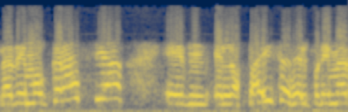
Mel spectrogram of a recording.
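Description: Over noticeable background noise, a woman speaks in a high pitch with an animated tone and lively intonation. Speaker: teacher. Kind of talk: radio interview.

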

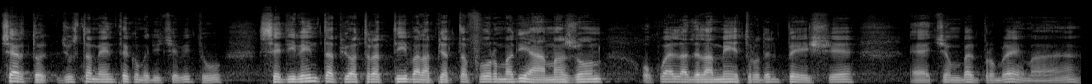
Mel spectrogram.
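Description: Delivery is fairly slow, with fairly even intonation. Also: man. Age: 60s. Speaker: food industry consultant, association president. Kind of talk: round-table discussion. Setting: stage with audience. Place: hall. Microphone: handheld.

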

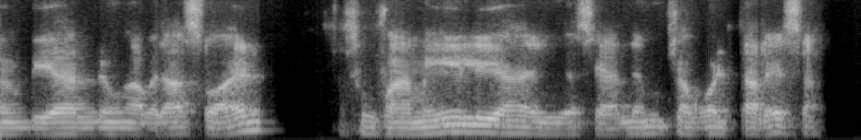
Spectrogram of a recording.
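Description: A man speaks at a very deep, low pitch and a fairly slow pace. His intonation is monotone and flat over a quiet background. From Puerto Rico. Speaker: lawyer and political panelist. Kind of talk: political panel debate on radio. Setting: radio studio broadcast. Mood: critical, argumentative. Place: home room. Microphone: video call.

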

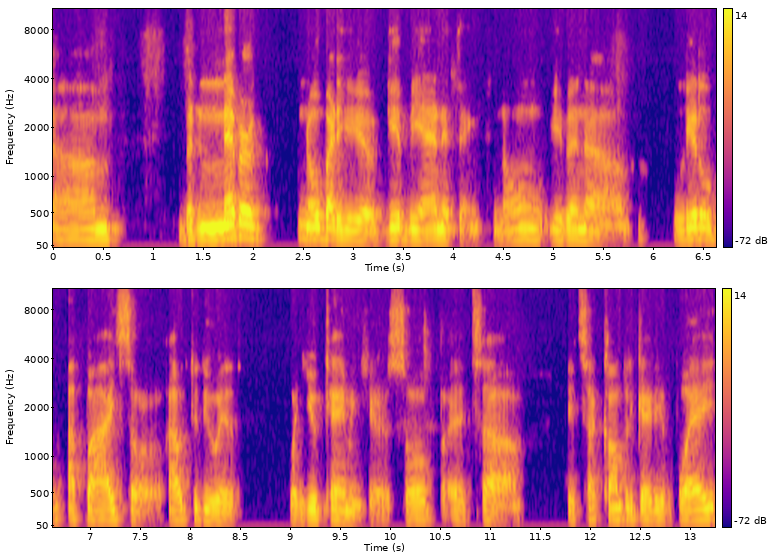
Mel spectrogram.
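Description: A man talks in a Spanish accent with a monotone, flat intonation at a very slow pace. The background is quiet. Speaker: migrant farm worker; panelist. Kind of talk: webinar panel testimony. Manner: halting. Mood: earnest, serious. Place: home room. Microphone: video call.

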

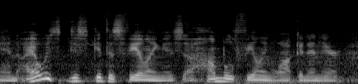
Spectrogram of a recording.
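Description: Audible room echo surrounds a man speaking at a fairly quick pace with lively intonation. His pitch is fairly low and his tone slightly mellow.

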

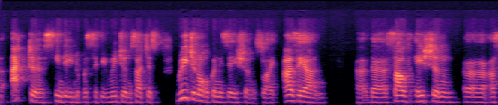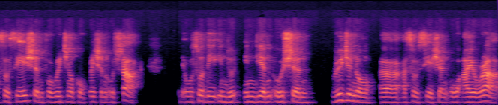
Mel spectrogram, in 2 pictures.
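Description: The voice moves at a fairly quick pace with monotone, flat intonation. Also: woman, very deep, low pitch for a woman, quiet background. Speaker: presenter. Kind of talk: lecture. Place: home room. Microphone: video call.

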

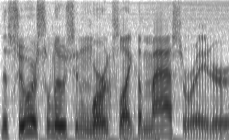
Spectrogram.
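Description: A man at a moderate pace, in a dry sound with no echo, with light background noise. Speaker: product demonstrator. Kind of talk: tutorial presentation. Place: open country. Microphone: lapel.

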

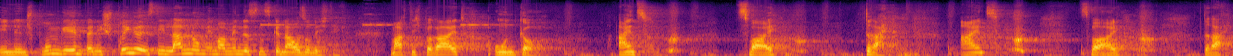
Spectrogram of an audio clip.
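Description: A man with a high voice speaks at a very slow pace, pausing long and often. Light noise sits in the background, and his pitch shifts in an ordinary way. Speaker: fitness trainer. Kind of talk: workout instruction. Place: gym.

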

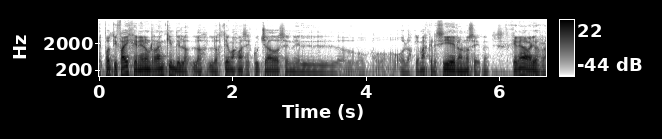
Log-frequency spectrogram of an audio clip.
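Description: Big swings in loudness mark this man's speech, which has a very deep, low pitch, lively intonation and a moderate pace. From Argentina. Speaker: lawyer, intellectual property specialist, speaker; speaker, lawyer. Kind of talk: workshop talk. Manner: hesitant, repeats words. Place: hall. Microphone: podium.

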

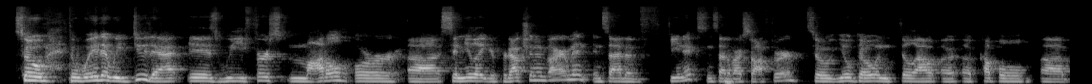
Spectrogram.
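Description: An unremarkable speaking voice, a man at a fairly high pitch, moderate pace and ordinary pitch variation. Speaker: software company presenter. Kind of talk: webinar product demo. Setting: video call.

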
